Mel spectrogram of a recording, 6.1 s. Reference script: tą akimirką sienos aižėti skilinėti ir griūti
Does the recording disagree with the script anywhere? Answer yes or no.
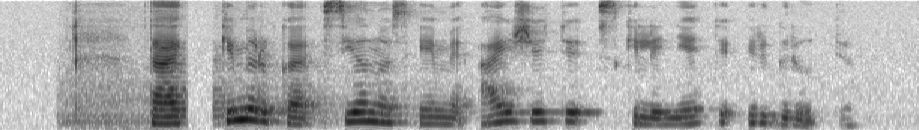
yes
